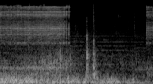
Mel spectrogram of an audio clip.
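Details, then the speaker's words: Laser dinghy mainsheet fed through the ratchet block in the correct direction: short burst of quick dry clicks as the line pulls through; ratchet engaging normally. "here you can hear the ratchet clicking which means we fed it through correctly"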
